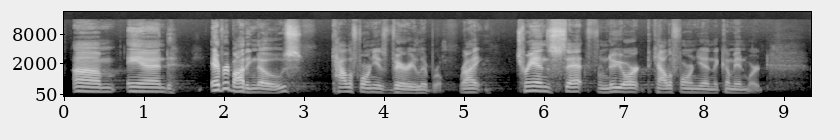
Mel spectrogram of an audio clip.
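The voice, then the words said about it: Southern drawl accent. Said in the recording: “I speak with a southern drawl accent”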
